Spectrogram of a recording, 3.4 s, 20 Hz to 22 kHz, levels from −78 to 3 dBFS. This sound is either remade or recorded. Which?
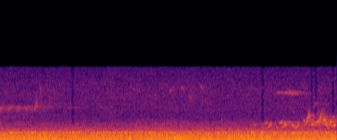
remade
